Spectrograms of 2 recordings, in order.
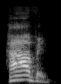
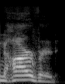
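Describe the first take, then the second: First: Punchy Boston "Harvard", Hahvid; Boston accent. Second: "Harvard" with both R's clearly sounded; R's pronounced. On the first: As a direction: drop the R's in "Harvard" like a Bostonian. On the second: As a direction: say "Harvard" in standard American, R's and all. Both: Shown as a demonstration. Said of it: "There's an R in Harvard".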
